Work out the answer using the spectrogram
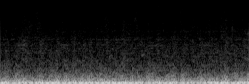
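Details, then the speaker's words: Old Ford daily driver at idle, not fully warm in about 30° weather: lumpy idle with an uneven loping beat and regular exhaust stumble; dead cylinder, plugs to be replaced. "It definitely kind of sounds like it's dragging a cylinder. We're going to check them spark plugs out and see what's up."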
